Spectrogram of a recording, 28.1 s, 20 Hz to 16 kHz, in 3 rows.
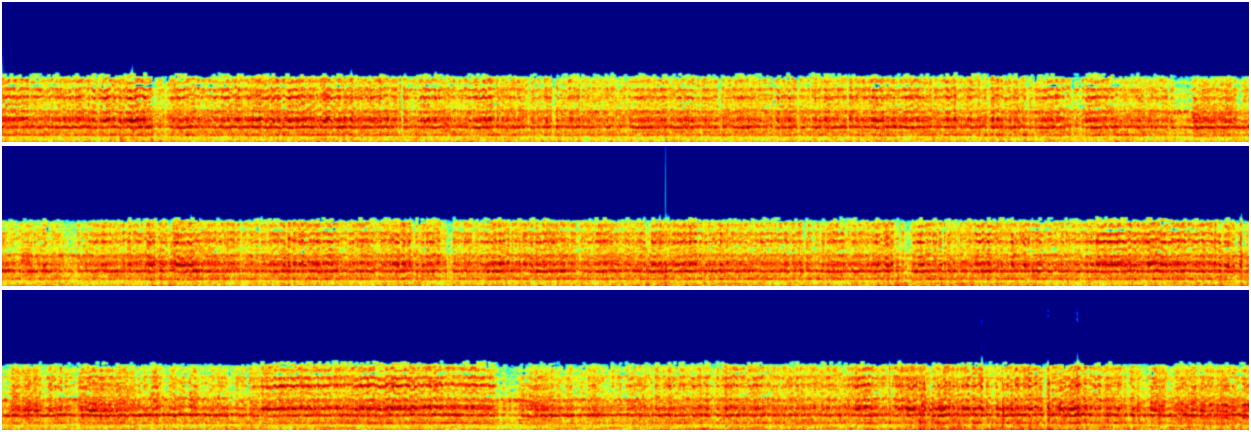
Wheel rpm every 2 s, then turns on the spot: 230, 230, 230, 230, 230, 230, 240, 240, 230, 220, 230, 230, 230, 230.
none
